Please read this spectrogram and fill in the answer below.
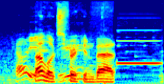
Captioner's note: beep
